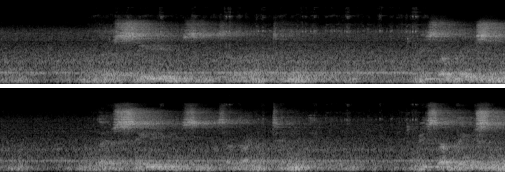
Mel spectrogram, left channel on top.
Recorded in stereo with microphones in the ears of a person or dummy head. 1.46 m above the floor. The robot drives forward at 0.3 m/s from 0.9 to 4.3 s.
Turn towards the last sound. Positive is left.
turn(degrees=-70)  # may be behind; listen again after turning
